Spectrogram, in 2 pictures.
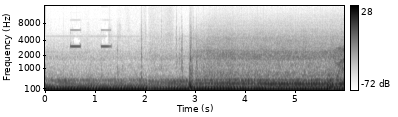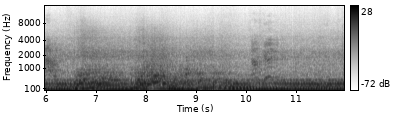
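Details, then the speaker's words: Mitsubishi Evo 10 after a cam gear repair, with code P1025 expected: an even, deep idle, then several clean revs rising and falling smoothly with no misfire or rattle; sounds healthy. "i'm gonna rev her up if i start to miss firing which i don't know how it would i'll be pissed but we should be all right"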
